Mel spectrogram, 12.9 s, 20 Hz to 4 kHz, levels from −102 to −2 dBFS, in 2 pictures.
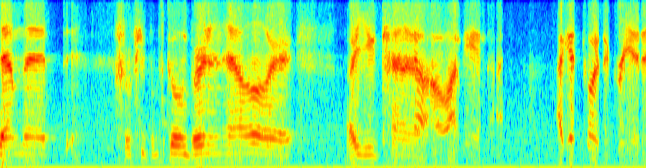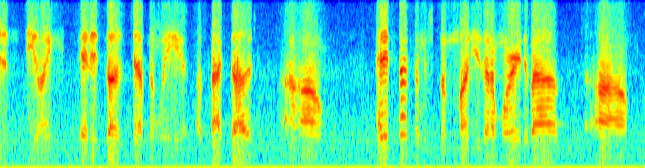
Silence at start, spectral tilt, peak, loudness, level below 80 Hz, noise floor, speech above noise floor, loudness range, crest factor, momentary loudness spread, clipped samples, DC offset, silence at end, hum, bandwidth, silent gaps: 0 s; -6.5 dB/octave; -2 dBFS; -19 LUFS; -54 dBFS; -49 dBFS; 30 dB; 3 LU; 20 dB; 14 LU; under 0.1%; 1%; 0.2 s; none; 4 kHz; none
